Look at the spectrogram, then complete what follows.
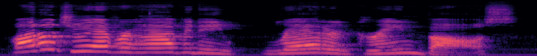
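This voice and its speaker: A woman's voice: high-pitched, sing-song, normal speed, pushed and bright, voice pushed up, full character voice, low-quality recording. A woman voicing a stubborn, eager schoolgirl in a storybook, pleading and complaining. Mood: whiny, pleading. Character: stubborn, eager schoolgirl who wants a green ball.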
